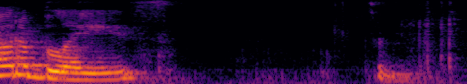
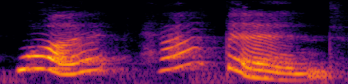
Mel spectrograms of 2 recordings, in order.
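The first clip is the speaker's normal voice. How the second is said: slow, higher, drawn-out question; curious question; 10 semitones higher, 4 dB louder, much slower than usual. Acted. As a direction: ask the worm with wide-eyed curiosity. Asking the worm in the rhyme.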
